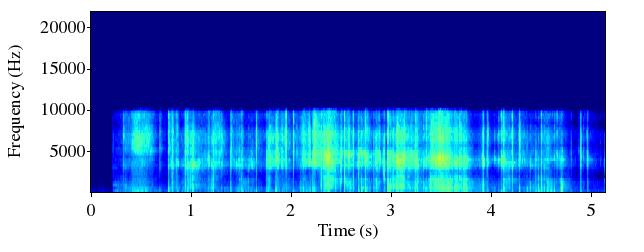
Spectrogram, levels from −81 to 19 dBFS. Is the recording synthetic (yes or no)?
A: yes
